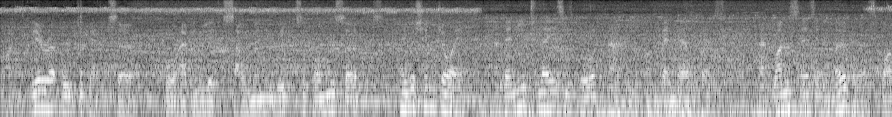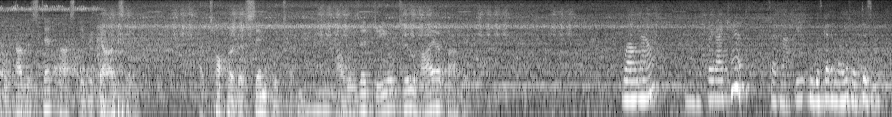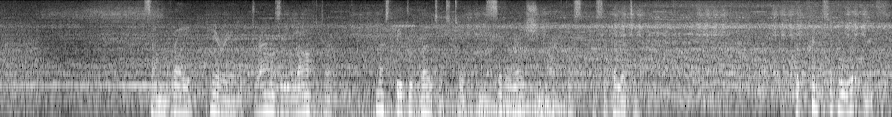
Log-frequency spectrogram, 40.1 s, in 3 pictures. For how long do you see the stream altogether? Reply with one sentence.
The stream can be heard for 40 seconds in total.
